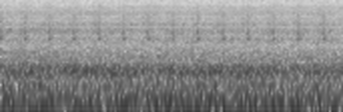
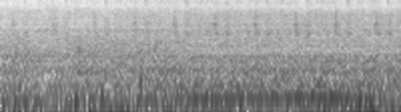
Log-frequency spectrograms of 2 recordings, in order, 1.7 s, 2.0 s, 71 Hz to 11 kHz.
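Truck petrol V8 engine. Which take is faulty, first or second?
first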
